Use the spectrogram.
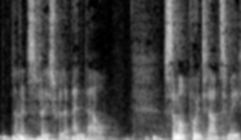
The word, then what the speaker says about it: endl: And let's finish with an endl. Someone pointed out to me since I made this course that I probably should say endl, not endler.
